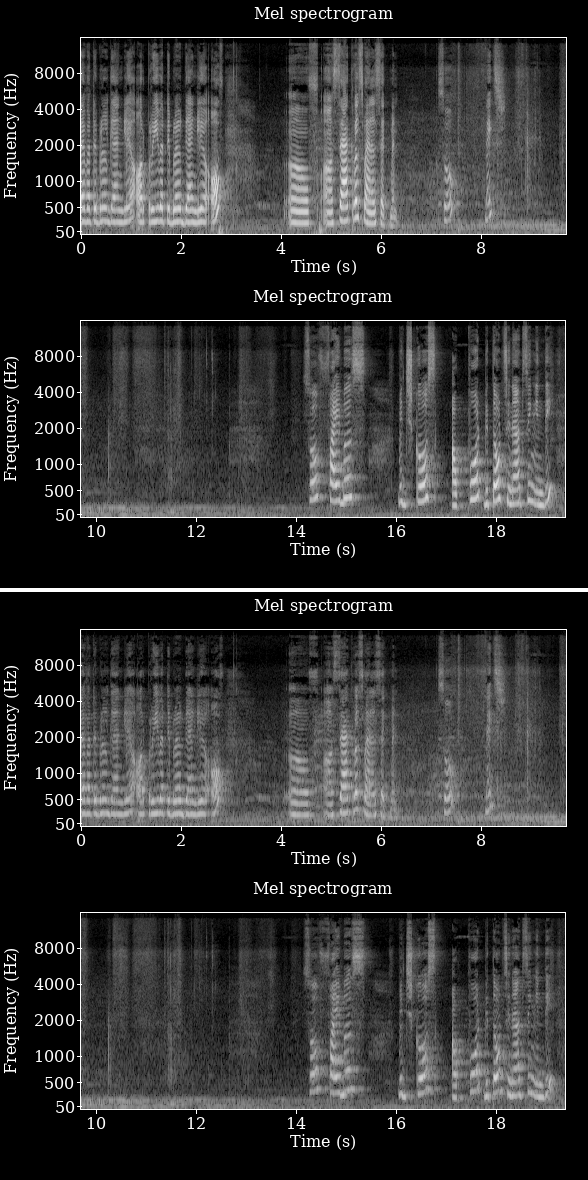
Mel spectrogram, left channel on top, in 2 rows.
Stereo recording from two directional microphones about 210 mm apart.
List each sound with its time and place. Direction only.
0.0 s speech: 50° left (ahead or behind)
14.3 s a woman's voice: 40° left (ahead or behind)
